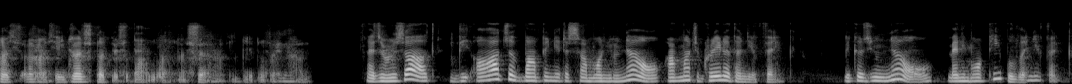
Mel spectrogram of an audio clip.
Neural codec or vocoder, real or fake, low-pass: autoencoder, 22.05 kHz, a latent of 192 numbers a frame, VITS, trained on one speaker; fake; 7.2 kHz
